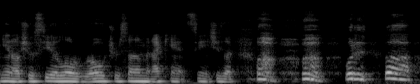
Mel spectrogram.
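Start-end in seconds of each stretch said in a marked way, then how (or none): 2.6-4.1 high, startled gasping panic; mock-panicked yelps, pitch jumping; imitated freak-out. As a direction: mimic someone panicking over a bug. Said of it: "and she's freaking out".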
